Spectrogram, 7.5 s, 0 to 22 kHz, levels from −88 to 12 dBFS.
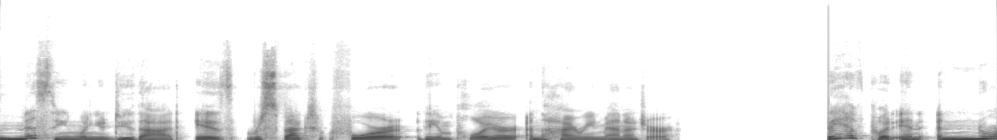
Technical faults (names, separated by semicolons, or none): clipped start after a pause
